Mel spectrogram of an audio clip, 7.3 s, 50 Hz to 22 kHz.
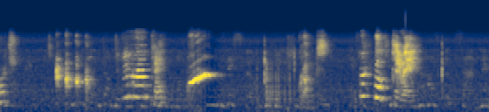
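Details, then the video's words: Captive African grey parrot chatting with its owner in 2009, mixing mimicked speech-like syllables with a bright rising whistle, a run of quick talking bursts and a few harsher broadband chatters toward the end. "Talking Parrot African Grey"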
